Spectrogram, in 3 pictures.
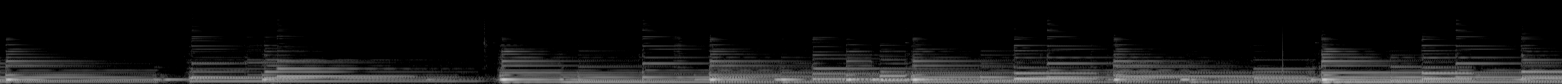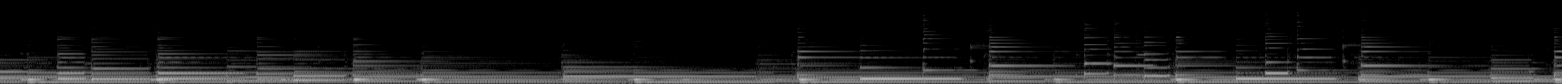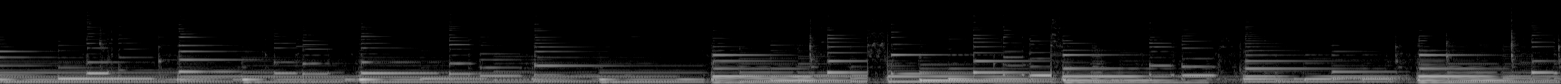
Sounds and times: Strum: 0.0 - 46.8.

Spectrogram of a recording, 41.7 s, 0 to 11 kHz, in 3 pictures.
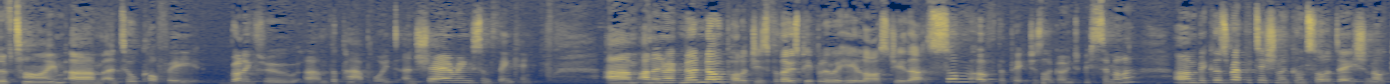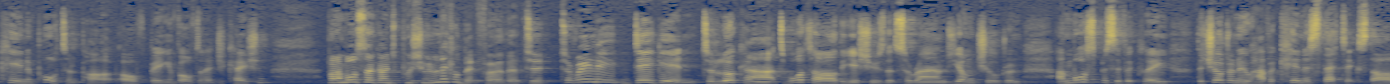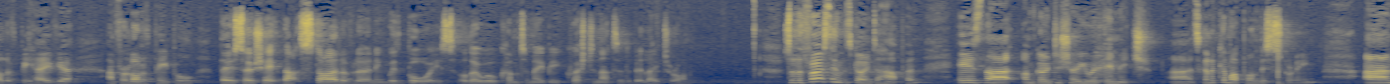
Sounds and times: Speech: 0.0 - 5.4, 6.0 - 16.6, 17.2 - 34.7, 35.6 - 41.7.

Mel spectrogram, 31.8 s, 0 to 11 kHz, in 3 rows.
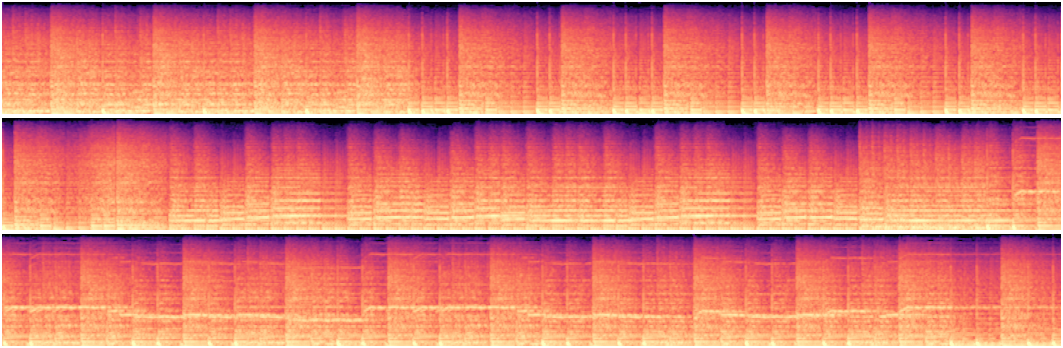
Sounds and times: Music: 0.0 - 31.7.

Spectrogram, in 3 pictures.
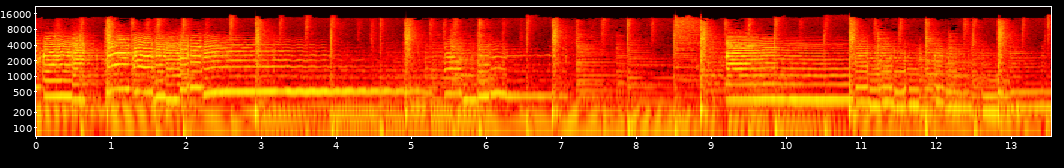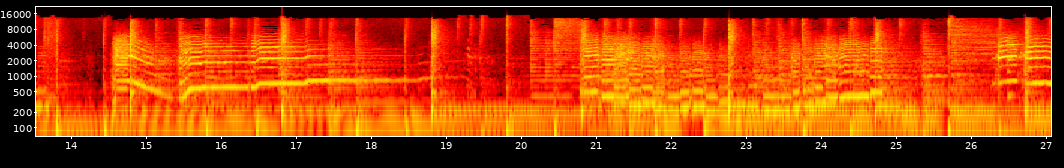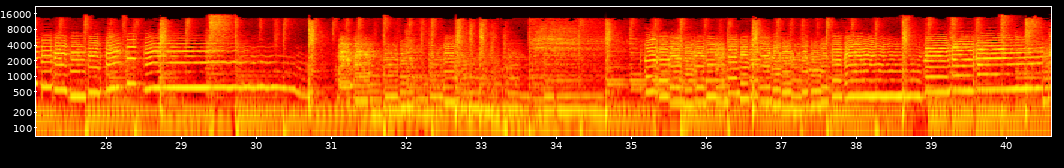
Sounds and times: Music: 0.0 - 40.6.

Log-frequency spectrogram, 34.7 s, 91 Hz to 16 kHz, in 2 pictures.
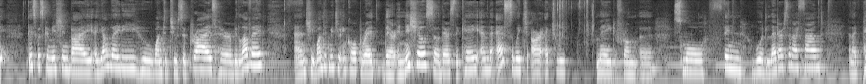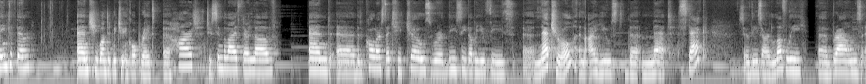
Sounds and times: Speech: 0.0 - 5.3, 5.9 - 11.3, 12.0 - 18.0, 18.8 - 22.9, 23.5 - 31.5, 32.1 - 34.6
Music: 0.0 - 34.6.

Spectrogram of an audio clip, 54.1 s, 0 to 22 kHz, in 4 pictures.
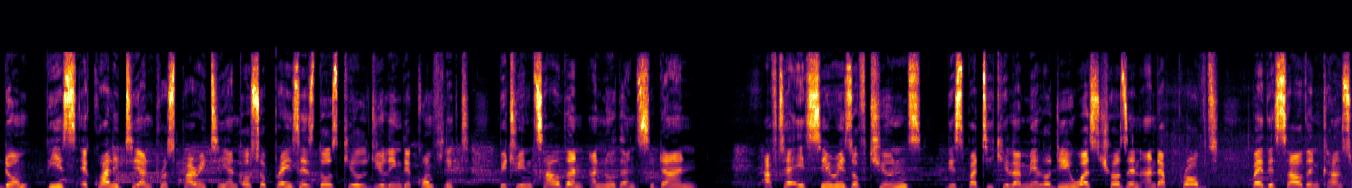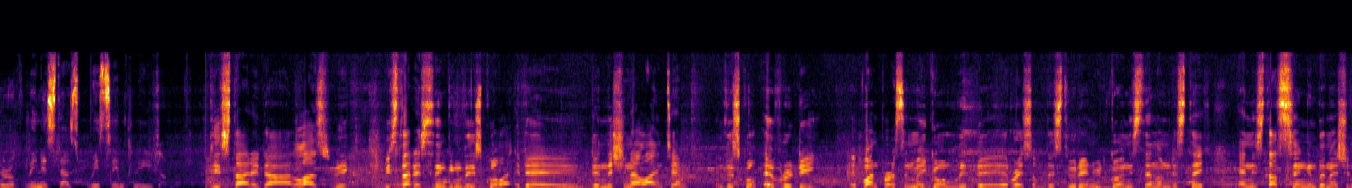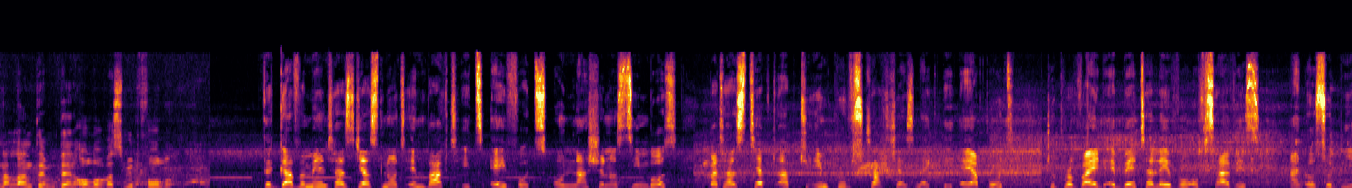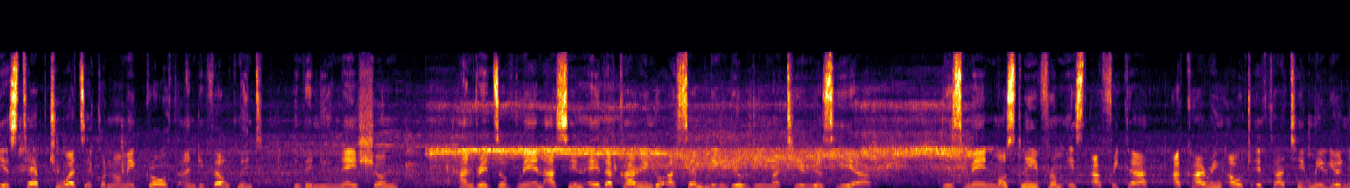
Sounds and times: Speech: 0.0 - 7.0, 7.6 - 28.8, 29.7 - 44.6, 45.2 - 49.3, 50.0 - 54.0.

